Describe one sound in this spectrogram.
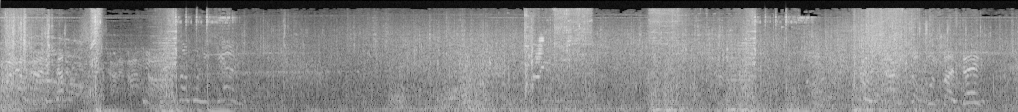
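Guns fire in sharp bursts.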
